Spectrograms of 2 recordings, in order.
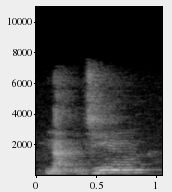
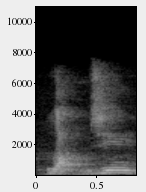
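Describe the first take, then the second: First: The word begins with an N sound. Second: The word begins with an L sound. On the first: "eu morava numa cidade chamada Nanjing" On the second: "eles falavam Lanjing"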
